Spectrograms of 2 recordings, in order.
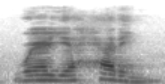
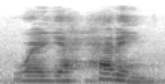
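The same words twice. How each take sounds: The two takes are said the same way.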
